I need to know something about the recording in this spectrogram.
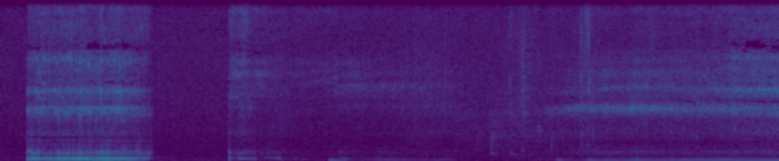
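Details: Sleeping bully dog with a smashed nose, conked out after a big meal; one loud, low rattling snore followed by softer snuffling and low grumbling in a quiet room: snoring.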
